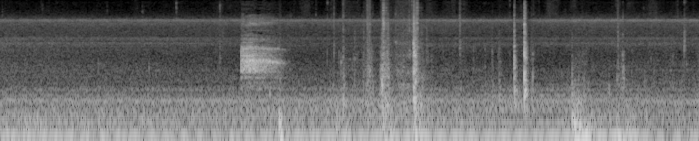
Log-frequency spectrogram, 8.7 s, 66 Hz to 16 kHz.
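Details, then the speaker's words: 2005 Dodge Ram 1500 4x4 driving after its noisy rear axle (noise on acceleration, suspected pinion) was replaced with a salvage-yard 2003 axle. Low road rumble and a few cabin clicks, no howl or whine; sounds much better. Normal differential. "so sounds much better this is great this is awesome man"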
